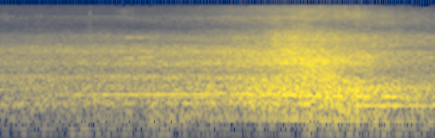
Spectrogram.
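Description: A road vehicle driving past, its tyre and engine noise swelling to a peak about three seconds in and then fading, over a steady low engine hum.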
